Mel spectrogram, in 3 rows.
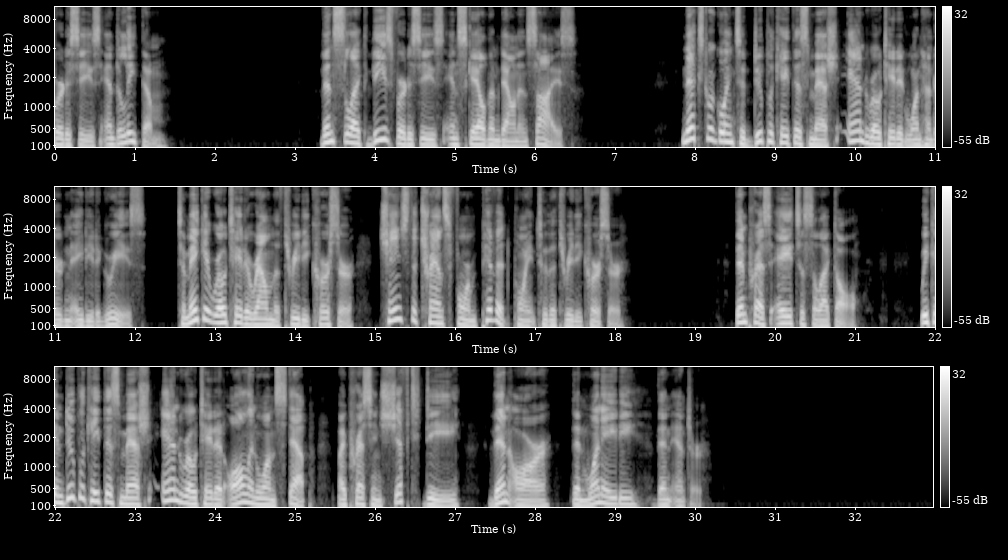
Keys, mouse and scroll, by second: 0.2 click, 1.9 x, 4.2 click, 5.6 s, 15.5 click, 20.0 a, 26.3 shift+d, 31.1-32.5 scroll down 2, 32.6 shift+middle click.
